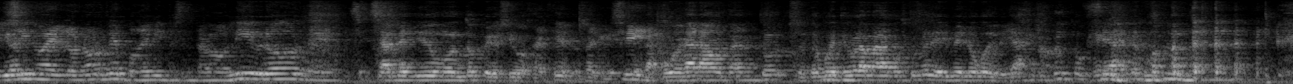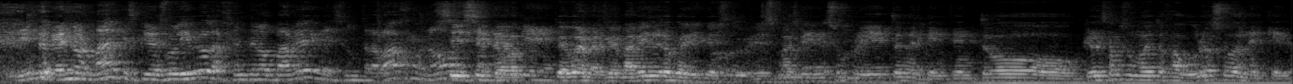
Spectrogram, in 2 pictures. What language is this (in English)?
Spanish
